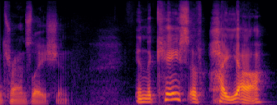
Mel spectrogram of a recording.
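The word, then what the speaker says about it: ha-yah (היה): In both cases, the original Hebrew word being translated is, quote, hayah, unquote. This Hebrew word is pronounced with a hard H sound, as in ha-yah.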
